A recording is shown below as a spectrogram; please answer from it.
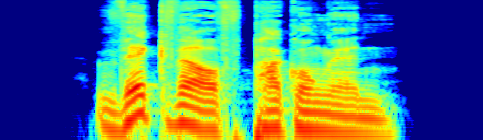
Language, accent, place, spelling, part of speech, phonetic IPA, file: German, Germany, Berlin, Wegwerfpackungen, noun, [ˈvɛkvɛʁfˌpakʊŋən], De-Wegwerfpackungen.ogg
- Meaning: plural of Wegwerfpackung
